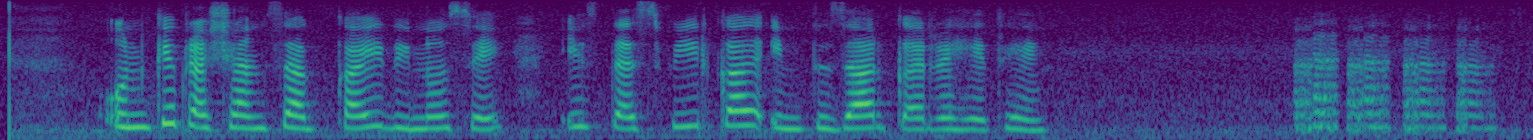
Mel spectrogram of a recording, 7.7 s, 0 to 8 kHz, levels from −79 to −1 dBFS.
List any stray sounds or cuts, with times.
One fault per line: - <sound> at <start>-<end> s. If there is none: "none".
- laugh at 6.5-7.5 s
